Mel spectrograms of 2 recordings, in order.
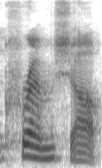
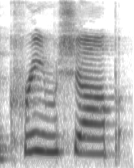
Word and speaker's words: The Crème Shop: the first e but on their website their tagline is the creme de la creme of beauty and you say that creme and not cream so I'm going with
